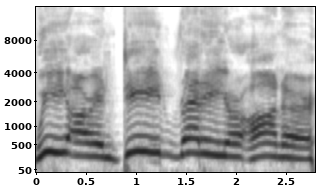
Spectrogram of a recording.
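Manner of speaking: loud, high, yelled preacher voice. Retelling a lawyer answering the judge's question, Percy Foreman's yelling preacher voice. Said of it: "he gets up in his preacher voice and he yells".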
